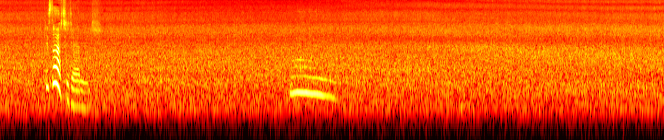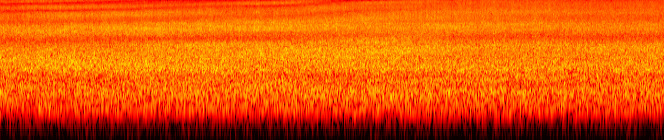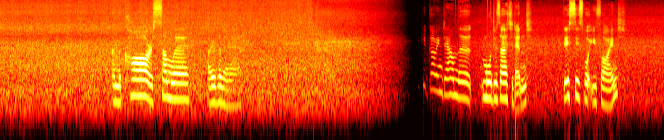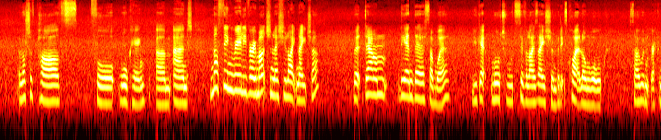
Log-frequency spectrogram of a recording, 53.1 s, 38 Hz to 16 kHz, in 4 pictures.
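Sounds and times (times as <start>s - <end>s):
waterfall rushing: 0.0s - 34.0s.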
